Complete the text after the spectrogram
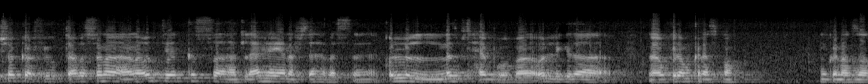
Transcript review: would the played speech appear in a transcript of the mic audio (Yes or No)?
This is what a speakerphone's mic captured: Yes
